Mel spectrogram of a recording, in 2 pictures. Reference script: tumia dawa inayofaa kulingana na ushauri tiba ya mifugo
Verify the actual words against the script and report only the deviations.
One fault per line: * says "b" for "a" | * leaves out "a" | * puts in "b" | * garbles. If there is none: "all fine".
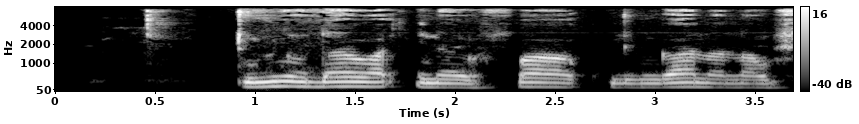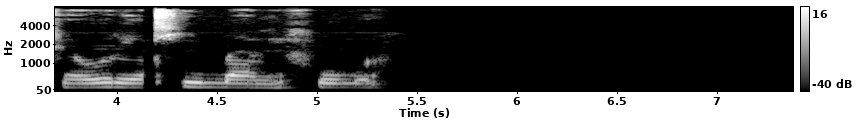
all fine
